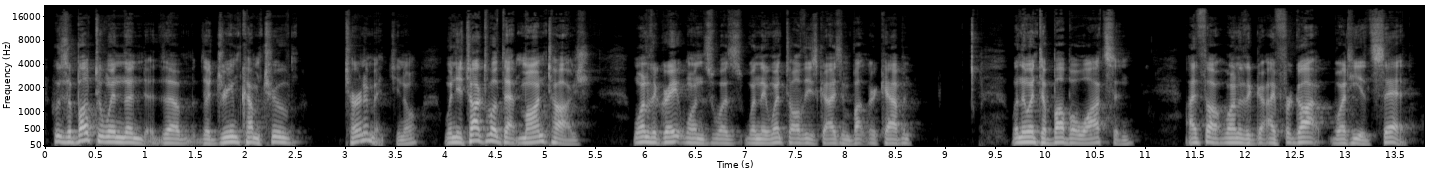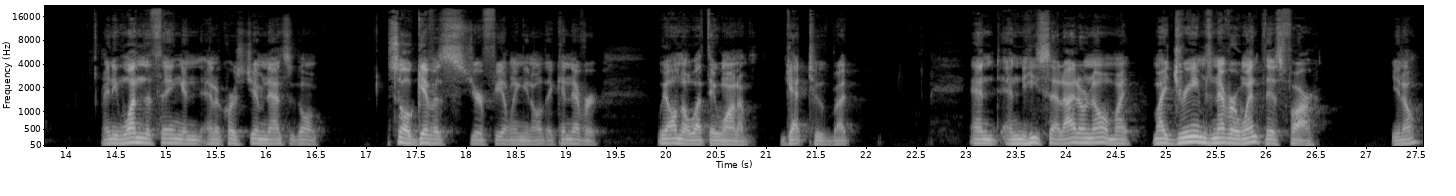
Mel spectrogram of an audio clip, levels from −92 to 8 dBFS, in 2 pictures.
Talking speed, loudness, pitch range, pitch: 220 wpm, -27 LUFS, 105-135 Hz, 115 Hz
